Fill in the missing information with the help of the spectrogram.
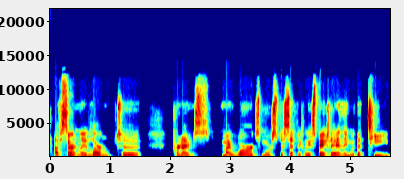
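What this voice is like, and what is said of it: Scottish accent with silent T's. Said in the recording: “fellow Scot... What a breath of fresh air to hear your accent... I naturally have silent T's”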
